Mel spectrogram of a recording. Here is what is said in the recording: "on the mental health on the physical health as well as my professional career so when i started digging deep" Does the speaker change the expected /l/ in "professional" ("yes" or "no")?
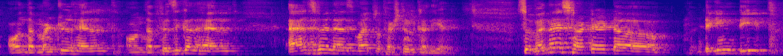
no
